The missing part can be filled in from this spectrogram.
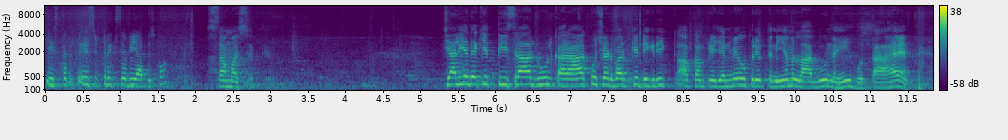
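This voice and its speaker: A man's voice: sits high, steady tone, a little slow. A man teaching a grammar lesson, explaining step by step and checking in with his students. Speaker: English teacher.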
